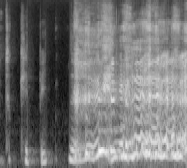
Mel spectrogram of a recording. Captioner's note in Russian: смех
